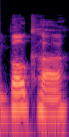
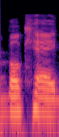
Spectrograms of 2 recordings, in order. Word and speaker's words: bokeh: depth of field or the bokeh or bokeh depending on how you want to pronounce it in other words the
